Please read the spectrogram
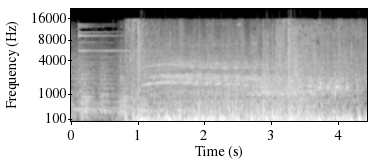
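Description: Horses galloping, a rapid rumble of hoofbeats that starts suddenly about a second in after a short musical phrase, with a horse neighing over it, against background music.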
